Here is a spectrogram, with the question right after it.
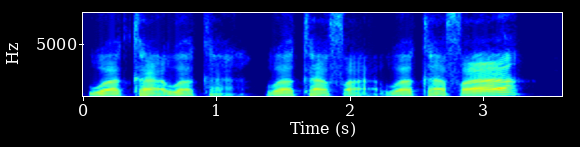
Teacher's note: Kaf dengan ta ini dua-duanya punya sifat hames ya. Maka tunaikan tapi jangan berlebihan.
